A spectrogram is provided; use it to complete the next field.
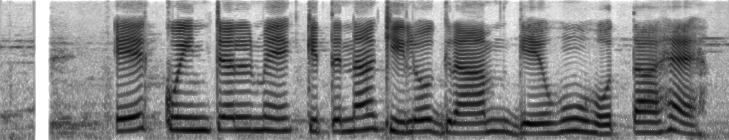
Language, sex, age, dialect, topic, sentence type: Hindi, female, 31-35, Marwari Dhudhari, agriculture, question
